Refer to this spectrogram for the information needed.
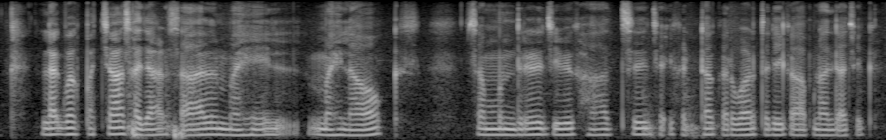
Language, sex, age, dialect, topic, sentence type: Magahi, male, 46-50, Northeastern/Surjapuri, agriculture, statement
